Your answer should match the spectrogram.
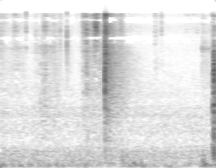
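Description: Faint handling noise as a plastic model part is moved in the fingers, with one sharp click about a second in.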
